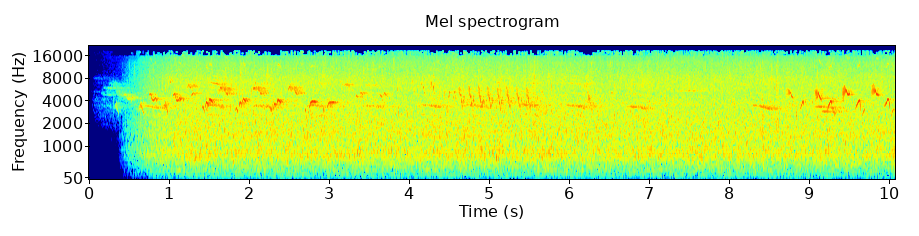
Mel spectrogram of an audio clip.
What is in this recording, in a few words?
forest birds and water nature; wellness interlude mix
